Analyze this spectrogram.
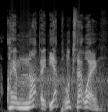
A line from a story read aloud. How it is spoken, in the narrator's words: Jason said loudly over her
